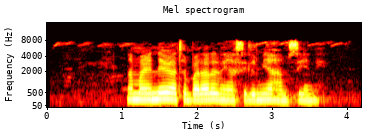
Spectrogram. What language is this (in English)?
Swahili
